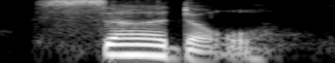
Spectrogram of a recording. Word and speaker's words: subtle: it very often murderer this one is completely crazy because it looks like a bee you don't hear a b you don't see a d but you hear a d subtle as in up subtle subtle thwart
